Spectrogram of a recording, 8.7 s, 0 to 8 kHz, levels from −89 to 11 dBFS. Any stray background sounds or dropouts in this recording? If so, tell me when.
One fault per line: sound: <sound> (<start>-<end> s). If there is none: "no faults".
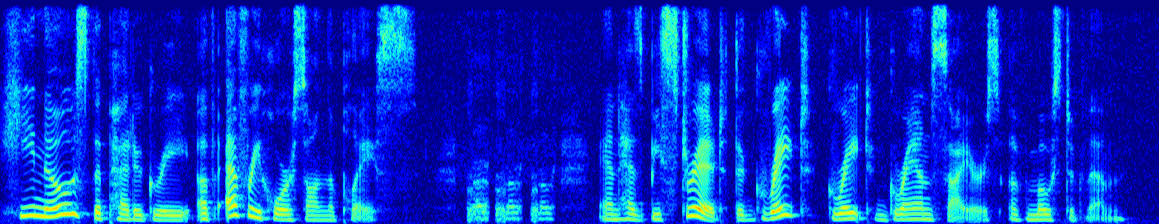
sound: laugh (3.5-4.2 s)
